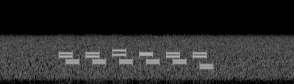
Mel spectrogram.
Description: Multi-frequency trunk signalling (R2, with the far end's replies), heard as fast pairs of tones, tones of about 130 ms, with phone line noise. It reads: 228322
